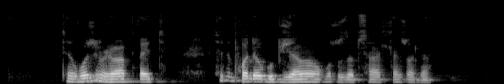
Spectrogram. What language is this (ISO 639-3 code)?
kbd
